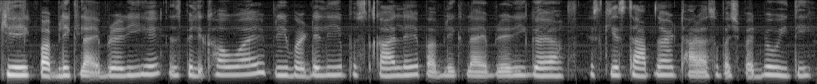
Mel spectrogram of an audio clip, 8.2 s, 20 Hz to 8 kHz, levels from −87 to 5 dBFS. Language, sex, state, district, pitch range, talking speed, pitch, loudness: Hindi, female, Bihar, Gaya, 230-255 Hz, 170 wpm, 245 Hz, -22 LUFS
